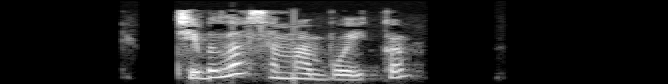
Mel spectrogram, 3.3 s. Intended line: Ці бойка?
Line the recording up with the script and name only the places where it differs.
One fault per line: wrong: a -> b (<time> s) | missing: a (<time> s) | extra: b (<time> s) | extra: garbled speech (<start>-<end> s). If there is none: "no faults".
extra: была сама (1.0 s)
